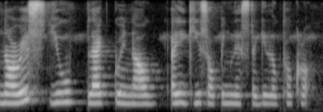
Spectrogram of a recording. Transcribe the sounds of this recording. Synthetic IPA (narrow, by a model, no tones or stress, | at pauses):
nɔɾisjublɛkːenawɐjɡisɔpiŋlisdɐɡilɔk̚tʰɔkʰɾɔ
